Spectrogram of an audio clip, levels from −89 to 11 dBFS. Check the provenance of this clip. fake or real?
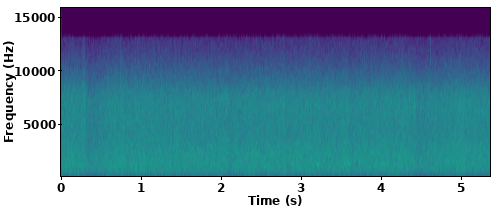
real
